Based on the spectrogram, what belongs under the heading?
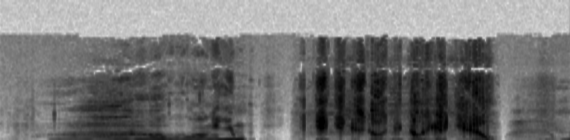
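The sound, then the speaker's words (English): A voice imitates backwards snoring: a long, strained groan climbing steadily in pitch, cut off abruptly, then a few seconds of choppy, raspy snorts and gasping bursts. “I made him snore in reverse. The sound is even worse.”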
